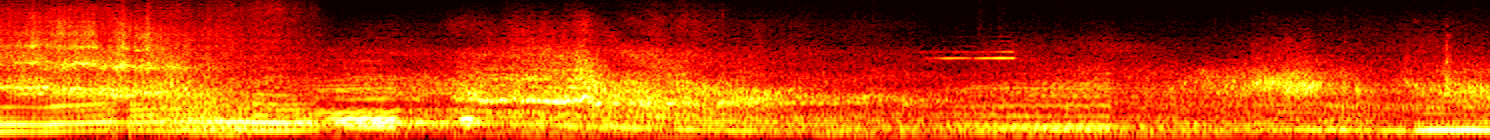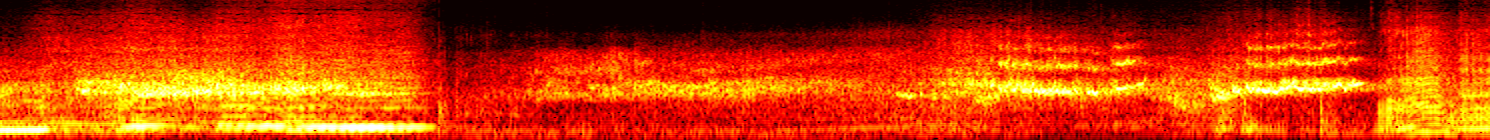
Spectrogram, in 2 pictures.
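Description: Tyres squeal on tarmac as cars slide through turns.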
